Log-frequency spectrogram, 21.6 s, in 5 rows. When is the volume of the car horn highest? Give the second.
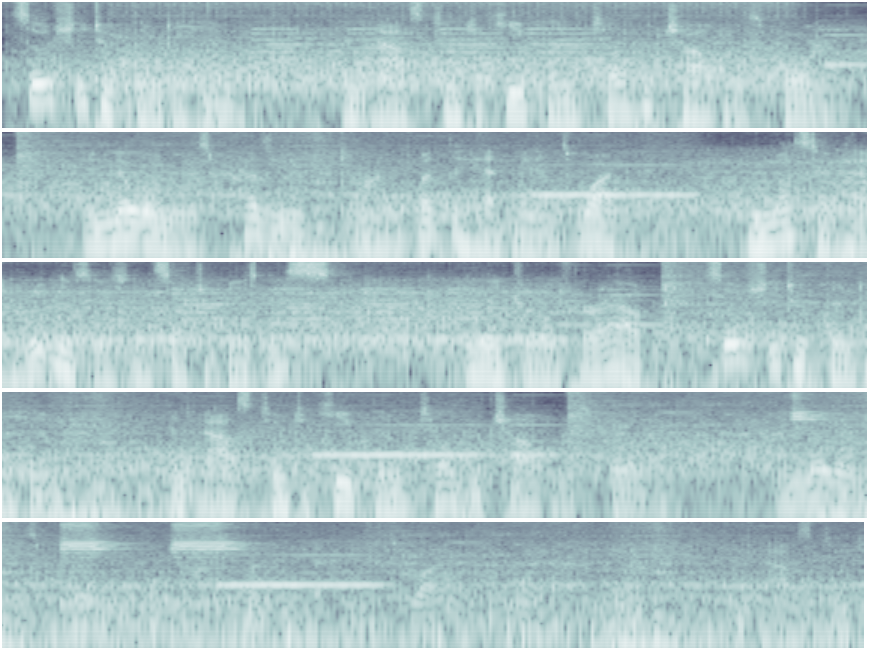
18 s.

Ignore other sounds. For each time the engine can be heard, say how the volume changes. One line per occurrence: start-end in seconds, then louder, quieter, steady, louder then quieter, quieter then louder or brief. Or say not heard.
0.0-21.5 steady.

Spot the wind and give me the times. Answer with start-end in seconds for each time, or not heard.
0.0-21.5.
